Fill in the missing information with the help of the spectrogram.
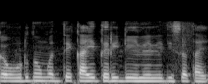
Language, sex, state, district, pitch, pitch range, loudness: Marathi, male, Maharashtra, Chandrapur, 155 Hz, 150-160 Hz, -16 LUFS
